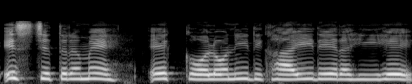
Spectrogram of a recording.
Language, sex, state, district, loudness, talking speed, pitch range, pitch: Hindi, female, Madhya Pradesh, Bhopal, -12 LUFS, 115 wpm, 230-255 Hz, 245 Hz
